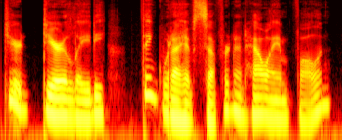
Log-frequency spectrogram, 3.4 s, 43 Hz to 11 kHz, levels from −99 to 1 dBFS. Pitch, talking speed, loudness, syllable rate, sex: 120 Hz, 230 wpm, -20 LUFS, 6.1 syllables/s, male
